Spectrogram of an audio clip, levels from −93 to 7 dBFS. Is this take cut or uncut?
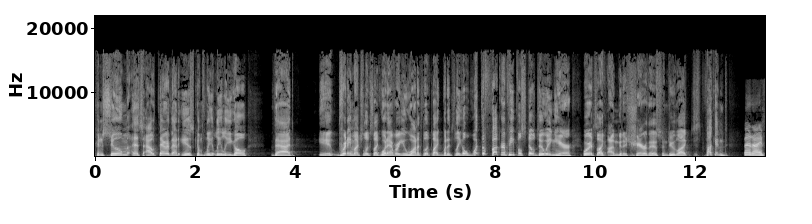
uncut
